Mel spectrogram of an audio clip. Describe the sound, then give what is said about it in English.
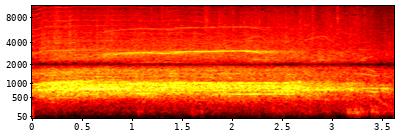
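A live audience applauds, cheers and whoops to welcome an opera singer. The dense, sustained roar of clapping and shouts holds steady, then eases slightly toward the end. “Please put your hands together and make an enormous, guilty feminist, woo-hooing, operatic welcome for Nadine Benjamin!”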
